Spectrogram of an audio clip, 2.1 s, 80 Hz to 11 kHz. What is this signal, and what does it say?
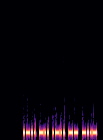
Morse code, heard as a keyed tone, about 47 wpm, 700 Hz. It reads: LDLMX
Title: Code Groups - 5 Letters - 45wpm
